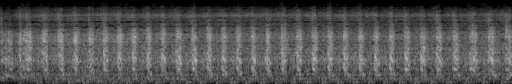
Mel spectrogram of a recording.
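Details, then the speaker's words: Motorcycle sat stone cold in garage for days, low battery: steady starter cranking about three turns a second for five seconds with no firing; cold engine needs choke. "there you go so we know that we need a bit of choke and we know that the battery's low and that's exactly why you do these tests"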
